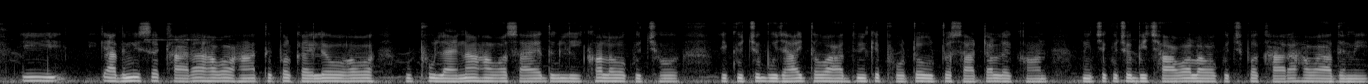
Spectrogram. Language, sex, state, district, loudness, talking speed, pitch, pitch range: Bajjika, male, Bihar, Vaishali, -25 LUFS, 160 wpm, 145 Hz, 140-150 Hz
